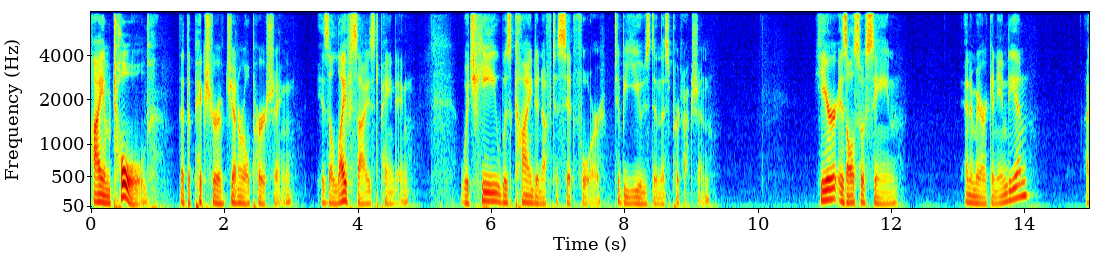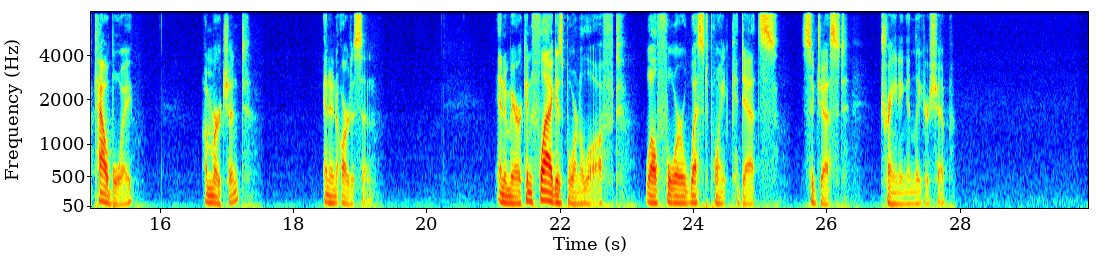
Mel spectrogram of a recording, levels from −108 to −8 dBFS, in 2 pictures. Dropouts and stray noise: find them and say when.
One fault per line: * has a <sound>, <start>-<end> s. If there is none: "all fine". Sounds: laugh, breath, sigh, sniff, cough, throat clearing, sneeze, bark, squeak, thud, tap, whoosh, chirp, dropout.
all fine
